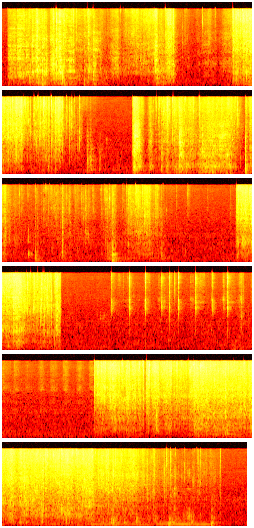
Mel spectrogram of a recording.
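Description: Paper and plastic packaging being handled: a paper leaflet rustling and plastic wrapping crinkling in several bursts. A run of small, separate clicks comes about midway, then a long stretch of crinkling near the end.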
